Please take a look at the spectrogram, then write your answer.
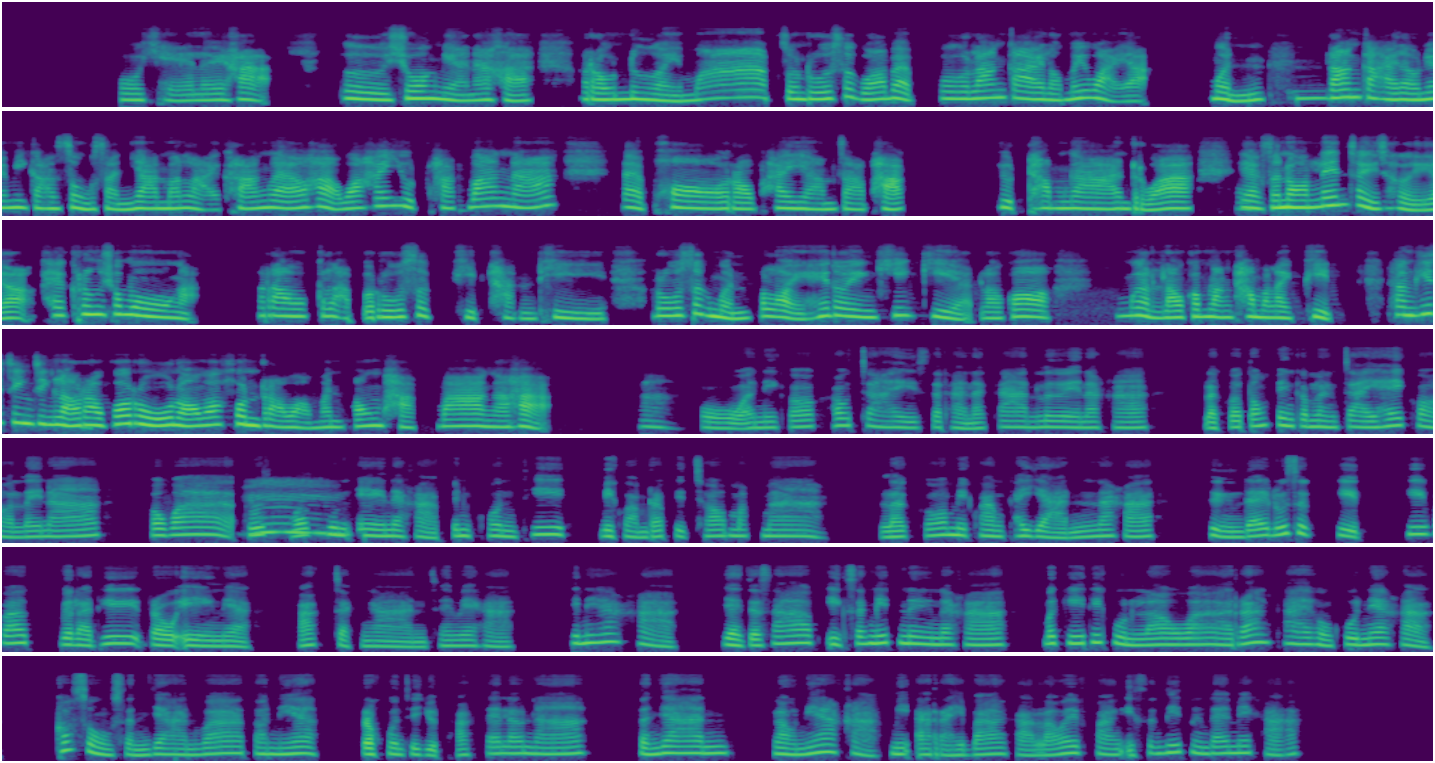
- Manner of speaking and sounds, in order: stressed: "มาก"; other background noise; tapping; background speech
- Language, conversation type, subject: Thai, advice, ทำไมฉันถึงรู้สึกผิดเวลาให้ตัวเองได้พักผ่อน?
